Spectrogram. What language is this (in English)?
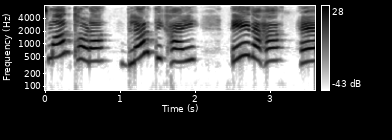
Hindi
